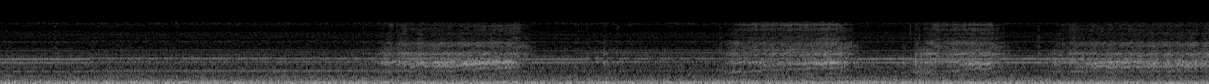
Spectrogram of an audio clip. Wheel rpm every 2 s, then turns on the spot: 10, 0, 40, 10, 40, 50.
none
